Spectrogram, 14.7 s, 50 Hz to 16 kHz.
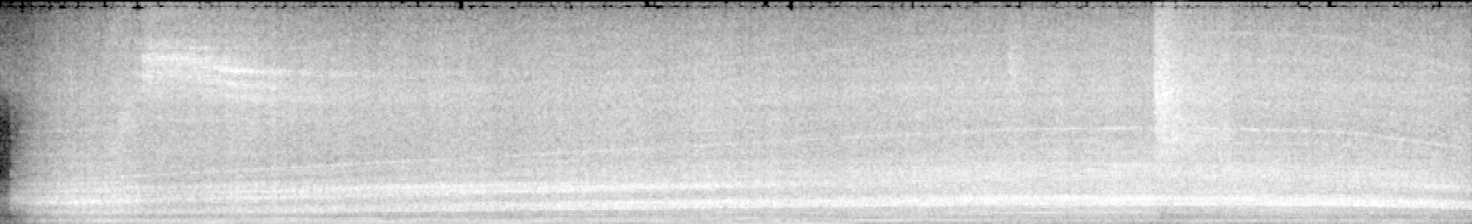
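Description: Ford Mustang EcoBoost's turbocharged 2.3-litre four-cylinder, fitted with an Airaid intake tube, running a wide-open-throttle pull on a chassis dyno. The engine note climbs slowly and steadily in pitch for the whole pull.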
